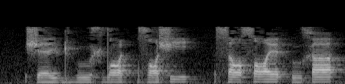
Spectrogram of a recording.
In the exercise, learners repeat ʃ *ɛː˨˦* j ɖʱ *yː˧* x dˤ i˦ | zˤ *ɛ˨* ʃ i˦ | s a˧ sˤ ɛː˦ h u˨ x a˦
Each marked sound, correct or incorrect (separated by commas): incorrect, incorrect, incorrect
